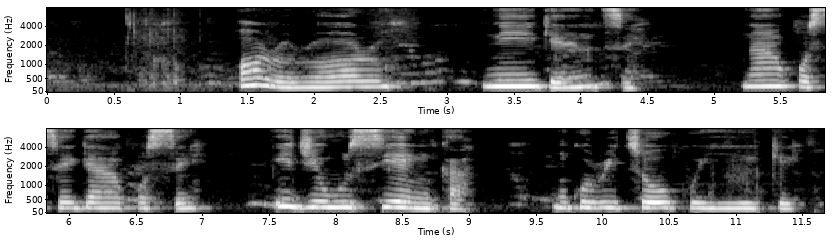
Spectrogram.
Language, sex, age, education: Igbo, female, 30-45, tertiary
